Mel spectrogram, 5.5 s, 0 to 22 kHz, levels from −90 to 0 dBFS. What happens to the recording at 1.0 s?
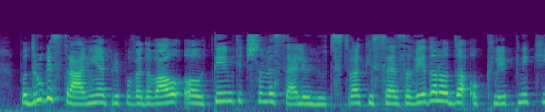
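At 1.0 s the speech carries AAC compression, present throughout the clip, likely from low-bitrate AAC-LC coding. Nothing reaches above 7 kHz, so the speech sounds dull and smeared. The coarsely quantised spectrum gives sibilants a plainly audible warbling, fizzy texture, which fits roughly 24 kbps.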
